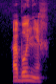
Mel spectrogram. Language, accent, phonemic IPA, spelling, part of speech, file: French, France, /a.bɔ.niʁ/, abonnir, verb, LL-Q150 (fra)-abonnir.wav
- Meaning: to improve; to render or become better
